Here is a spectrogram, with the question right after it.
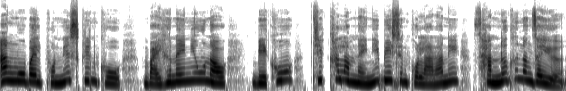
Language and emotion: Bodo, fearful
